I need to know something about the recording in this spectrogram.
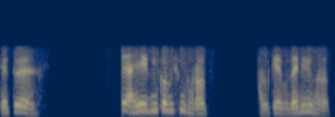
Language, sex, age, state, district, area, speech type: Assamese, male, 18-30, Assam, Barpeta, rural, conversation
